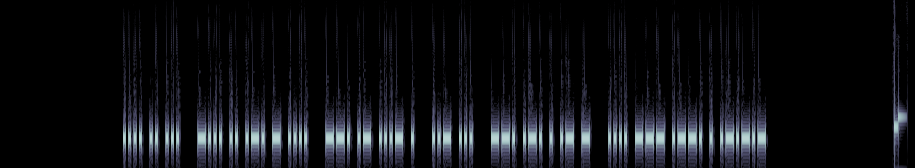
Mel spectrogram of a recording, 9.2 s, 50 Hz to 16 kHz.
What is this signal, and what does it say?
Morse code, heard as a keyed tone, about 41 wpm, 700 Hz. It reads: HIS BIRTH GAVE US GREAT HOPE.
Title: Sentences from Top 1000 Words - Review Part 5 - 45wpm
